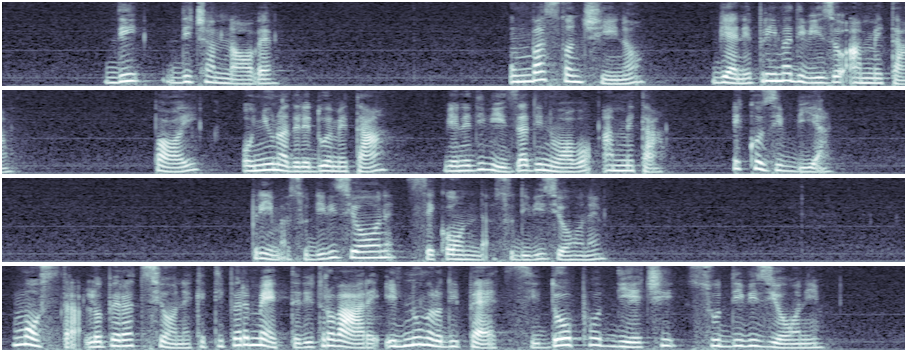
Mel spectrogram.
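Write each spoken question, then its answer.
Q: Mostra l'operazione che ti permette di trovare il numero di pezzi dopo 10 suddivisioni.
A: 2 elevato alla 10 = 1024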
